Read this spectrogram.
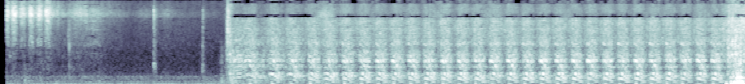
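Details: Cold-weather no-start on an excavator: quiet at first, then the starter cranks with an even, labouring chug about two and a half times a second, and the engine never catches in the cold.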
